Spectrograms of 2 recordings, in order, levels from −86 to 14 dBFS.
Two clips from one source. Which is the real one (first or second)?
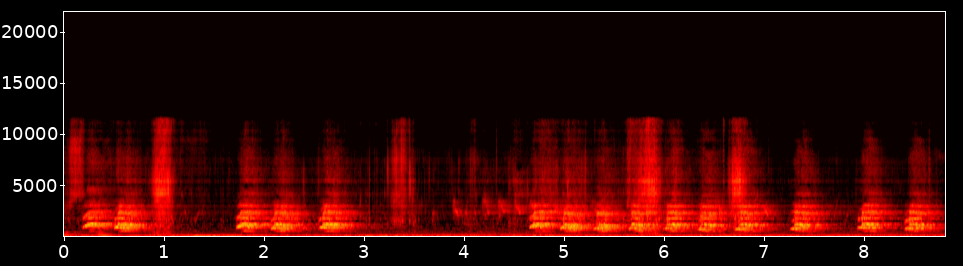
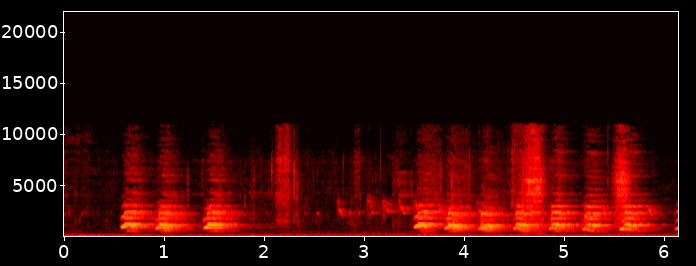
second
